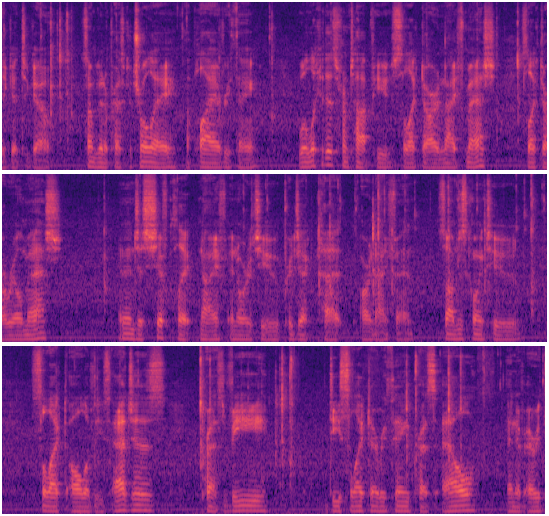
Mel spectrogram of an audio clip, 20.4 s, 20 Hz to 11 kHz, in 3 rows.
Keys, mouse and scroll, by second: 0.0 middle click, 0.7 ctrl+a, 1.4 click, 2.2-4.6 middle drag, 4.1 click, 5.4 scroll down 1, 5.9 shift+click, 6.4 q, 8.5 click, 10.1 middle click, 10.6 scroll up 1, 11.0 middle click, 11.4 1, 11.8 alt+click, 12.5 middle click, 13.2 alt+shift+click, 13.6 shift+middle click, 14.9 shift+middle click, 16.1 v, 16.7 right click, 16.7 right click, 17.1 alt+a, 18.6-19.2 typing, 19.6-20.4 middle drag.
